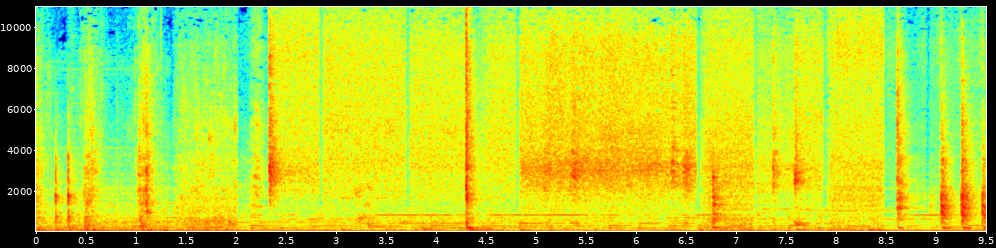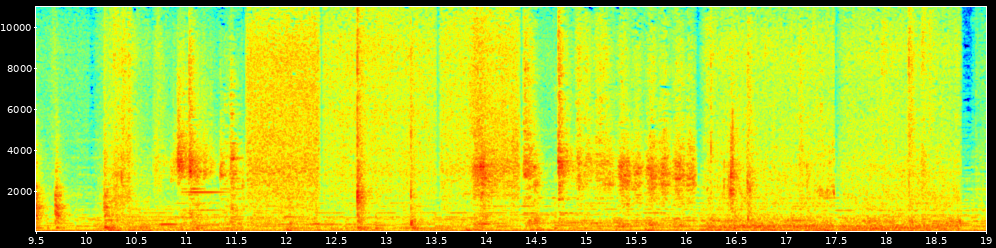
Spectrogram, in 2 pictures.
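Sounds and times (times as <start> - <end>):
beef sizzling in a wok: 2.2 - 8.5, 10.3 - 18.8.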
